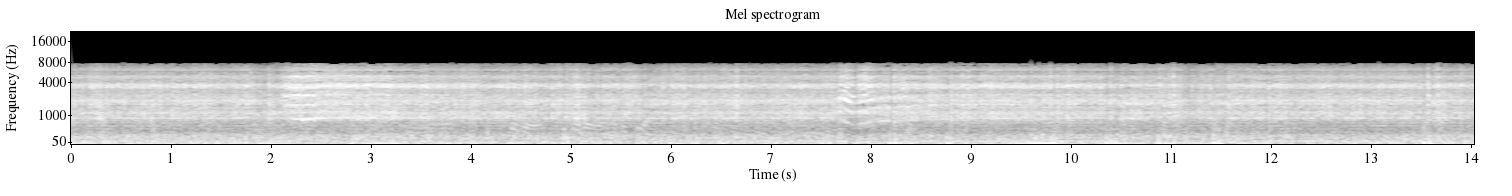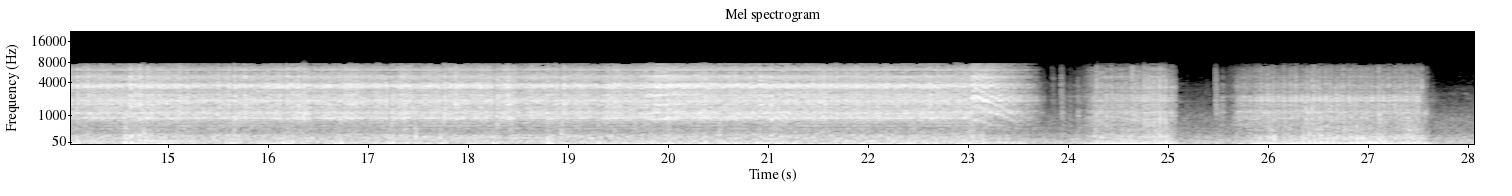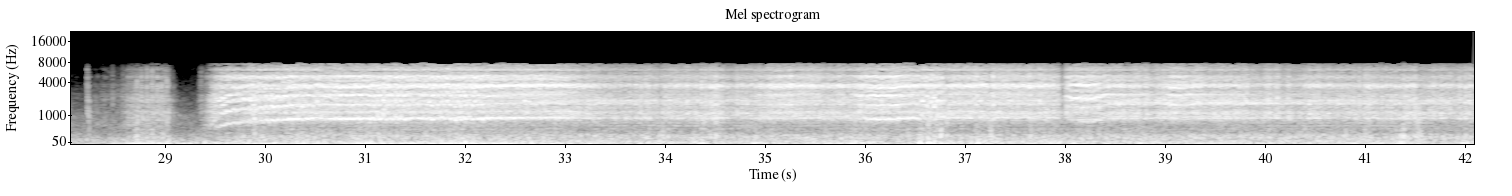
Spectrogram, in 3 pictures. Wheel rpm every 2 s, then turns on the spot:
230, 230, 230, 230, 220, 230, 230, 230, 230, 230, 230, 150, 20, 30, 40, 200, 220, 230, 230, 230, 230.
24-28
